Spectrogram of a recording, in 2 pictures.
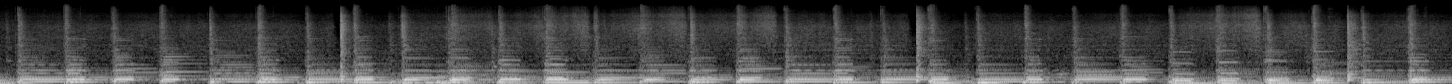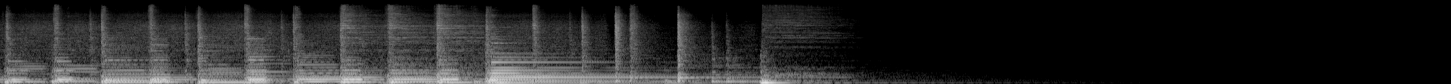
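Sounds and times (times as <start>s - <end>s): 
12 bar swing blues piano in C: 0.0s - 23.0s.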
